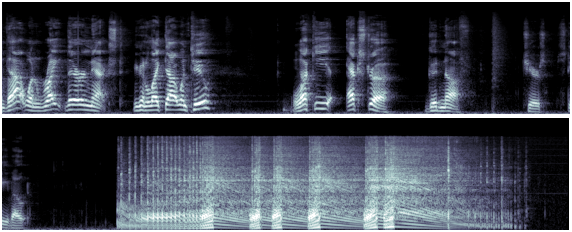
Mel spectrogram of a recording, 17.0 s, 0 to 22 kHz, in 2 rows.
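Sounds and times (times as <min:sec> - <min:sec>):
small petrol engine revving: 0:10.2 - 0:17.0.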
